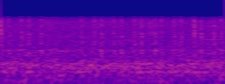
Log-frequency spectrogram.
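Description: Steady room noise: an even hiss with a low hum underneath, unchanging throughout.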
